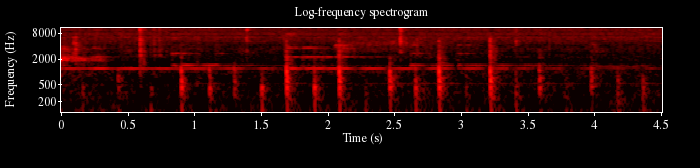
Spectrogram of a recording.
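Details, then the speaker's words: Rear axle just after new wheel bearings were pressed in, hub off and crown nut not yet tightened, rocked by hand: uneven dull clunks, two or three a second, as the shaft moves. Suspected axle end play, possibly a worn axle or housing; unconfirmed. "my question is is that going to vanish once I get My Hub back on and get the crown nut down tight or have I got another issue here either with the axle or maybe maybe my housing has gone out of spec"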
